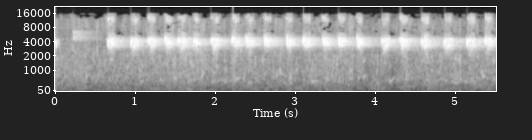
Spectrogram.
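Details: Small songbird song used to stimulate white-rumped shama: a steady series of sharp high chirps, about four per second, each with a bright upper overtone, over faint background noise.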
